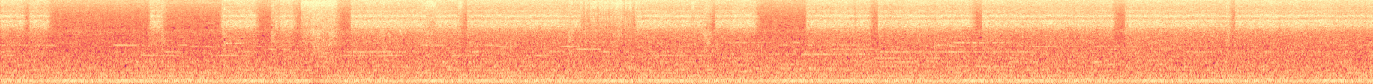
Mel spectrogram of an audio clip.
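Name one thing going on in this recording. A pressure washer sprays a steady, hissing jet of water.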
